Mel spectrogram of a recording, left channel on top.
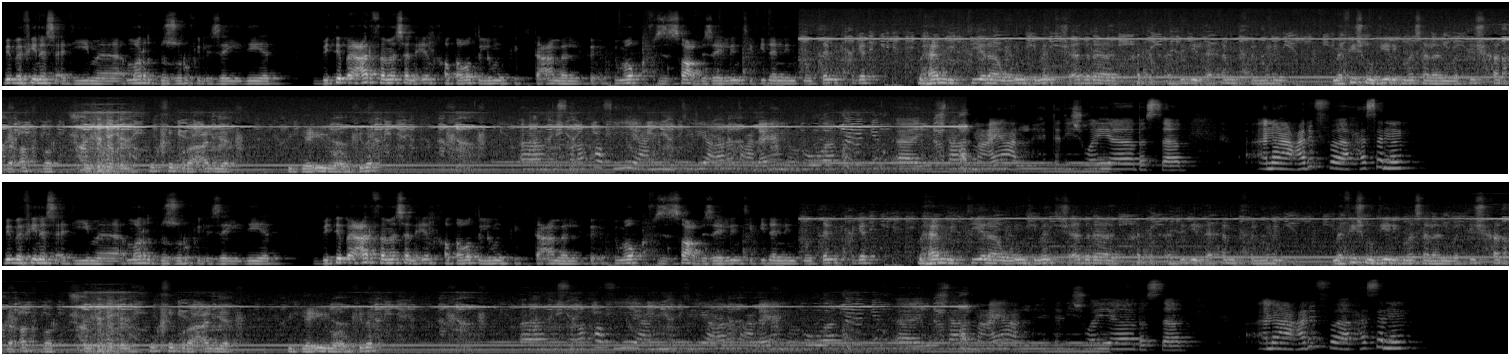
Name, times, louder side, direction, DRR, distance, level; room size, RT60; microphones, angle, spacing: voice 1, 0.0-2.7 3.1-5.0 5.3-8.7 9.2-12.8 13.3-17.4 17.9-18.8, equal, 10° left, 5 dB, 1.5 m, -30 dB
sound 1, 5.9-13.9, left 2 dB, 75° left, 2.1 m, -49 dB
sound 2, 8.0-24.7, left 7 dB, 30° left, 0.7 m, -27 dB
sound 3, 9.8-26.2, equal, 35° right, 0.8 m, -39 dB
voice 2, 20.2-29.1, left 4 dB, 50° left, 5 dB, 1.8 m, -36 dB
15.0 x 7.9 x 4.1 m, 0.41 s
head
